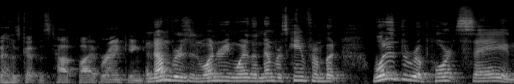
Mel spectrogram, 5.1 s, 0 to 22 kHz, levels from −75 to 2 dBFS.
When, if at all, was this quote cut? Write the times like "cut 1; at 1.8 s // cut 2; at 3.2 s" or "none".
cut 1; at 1.5 s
